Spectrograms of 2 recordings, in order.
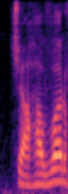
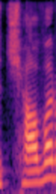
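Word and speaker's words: Chabahar: Next important question आपका बनता है, what is the location of चाहवर fort? ठीक है, जो छावर पोर्ट जिसको भी बोल दिया जाता है या चाहवर भी प्रोनाउंस किया जाता है, कई बार छावर भी डायरेक्ट बोल दिया जाता है।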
